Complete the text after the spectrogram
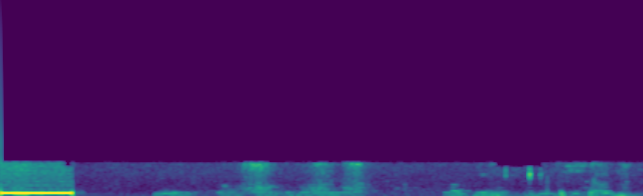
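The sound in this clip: A short, steady telephone line tone sounds once as a call is being connected, then cuts off and voices speak on the line.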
